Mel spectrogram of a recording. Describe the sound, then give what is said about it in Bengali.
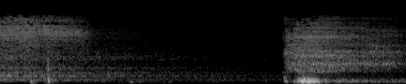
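Deep breathing exercise: a slow breath drawn in, then a pause, then a fuller, louder breath released as a calming technique, with a breathy rush and no talking. “বুক ভরে তখন শ্বাস নিব, ধরে রাখবো, ছাড়বো।”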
